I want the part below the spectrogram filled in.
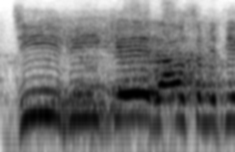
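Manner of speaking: GVK Rao समिति spelled out slowly for memorising; slow drilled name. Shown as a demonstration. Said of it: "बोलो एक बार". (रटवाने के लिए धीरे-धीरे)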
